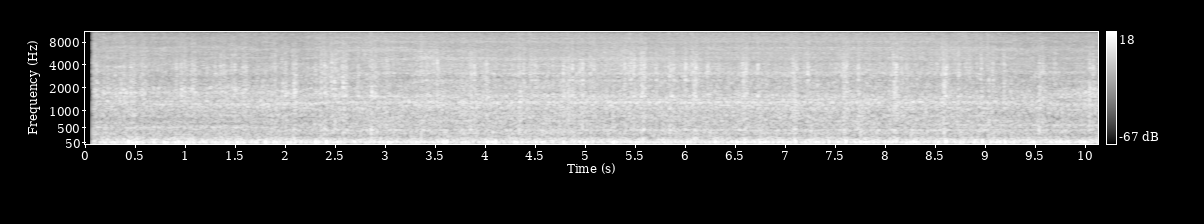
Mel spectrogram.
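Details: 1999 Porsche 996 recorded under the car directly below the engine and transmission: dense low rumble with a busy, irregular metallic rattle running through it; rattle from under the car.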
